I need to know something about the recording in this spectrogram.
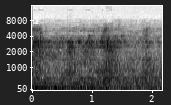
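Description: Quiet open-air background: a steady low rumble and hiss with faint, distant voices.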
